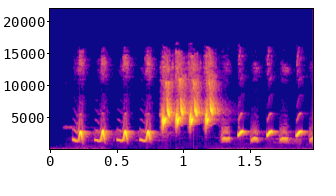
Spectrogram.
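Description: An apartment door's bird-chirp doorbell rings out: a quick, evenly spaced series of bright tweeting notes in three short phrases, clear, with no voices.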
